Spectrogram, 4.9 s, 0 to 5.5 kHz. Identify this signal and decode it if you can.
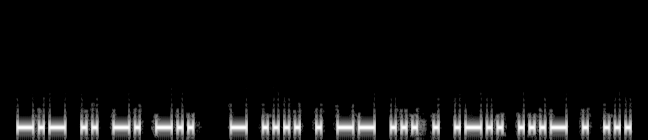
Morse code, heard as a keyed tone, about 30 wpm, 500 Hz. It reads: KIND THEMSELVES
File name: 632 Words 30WPM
